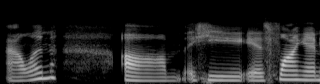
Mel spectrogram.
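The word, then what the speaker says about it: Alun: we're getting I think his name is pronounced alen it's a l u n Allen um he is flying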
